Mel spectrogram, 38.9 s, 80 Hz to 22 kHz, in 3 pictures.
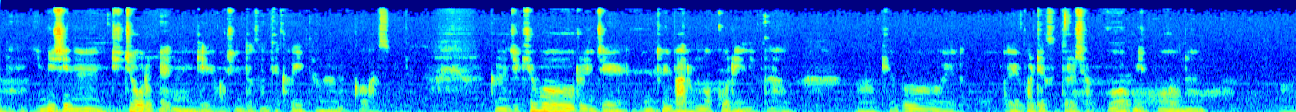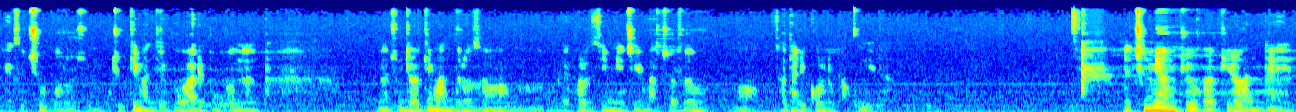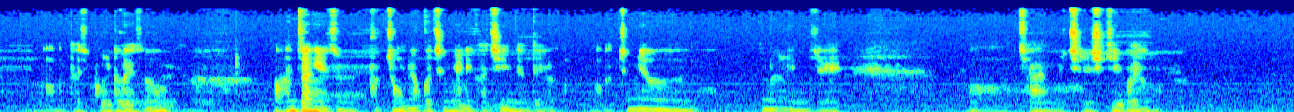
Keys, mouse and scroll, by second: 10.1 shift+middle click, 12.5 shift+middle click, 16.6-17.2 scroll down 2, 17.2-28.3 shift+middle drag, 19.2 KP_3, 23.1 Tab, 28.3-30.2 drag, 30.2-32.6 shift+middle drag, 30.9 g, 32.6 click, 33.3 r, 35.2 click, 35.6 g.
